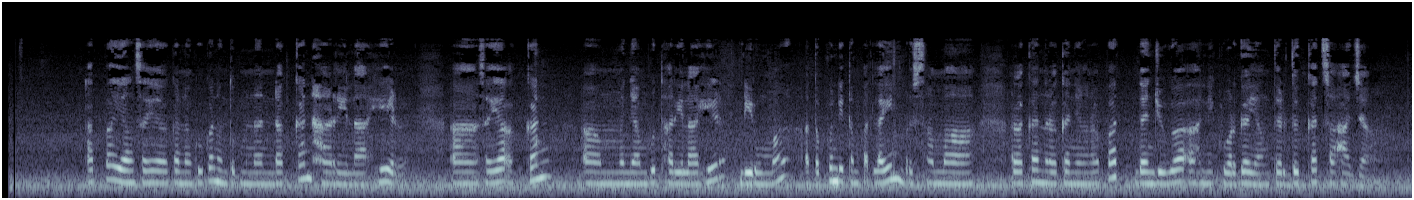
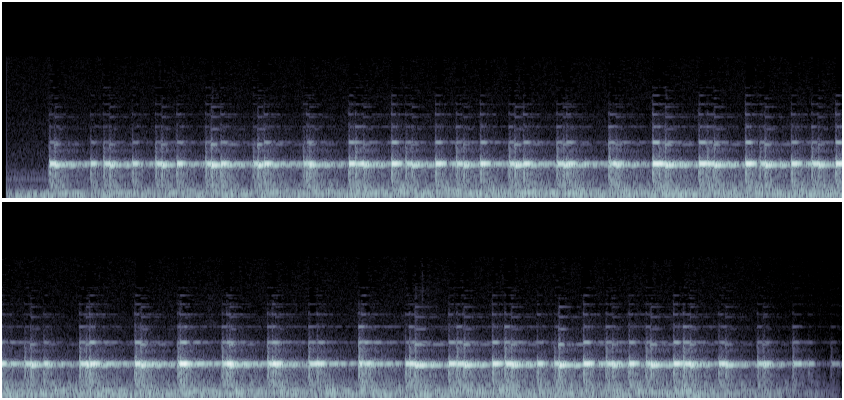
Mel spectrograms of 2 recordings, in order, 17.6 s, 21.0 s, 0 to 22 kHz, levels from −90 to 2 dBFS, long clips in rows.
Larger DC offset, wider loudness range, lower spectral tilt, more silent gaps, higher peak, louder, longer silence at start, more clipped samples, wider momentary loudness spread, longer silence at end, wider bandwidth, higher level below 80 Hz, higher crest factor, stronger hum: neither; about the same, 3 LU vs 3 LU; second, -5 dB/octave vs -10.5 dB/octave; neither; second, -10 dBFS vs -2 dBFS; second, -27 LUFS vs -19 LUFS; about the same, 0.1 s vs 0.05 s; neither; first, 12 LU vs 9 LU; about the same, 0 s vs 0.05 s; first, 11.5 kHz vs 3 kHz; second, -54 dBFS vs -34 dBFS; about the same, 18 dB vs 16 dB; neither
